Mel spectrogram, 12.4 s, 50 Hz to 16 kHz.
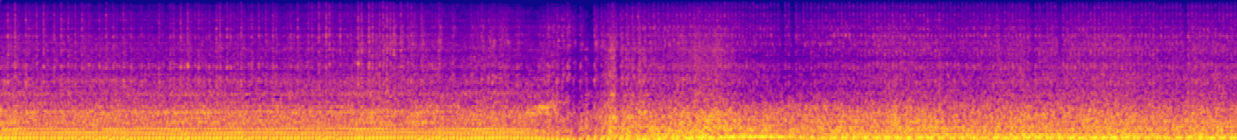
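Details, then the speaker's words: Circa-2015 Snapper rear-engine rider, push-mower-type engine, long stored, after carb clean: idle dips and drags as blades engage, then settles with uneven beat; a little water suspected still in the fuel; slight misfire under load. "they really don't like to have a lot of load on seems like a little bit of water in the fuel still doesn't really want to run right but it's still running"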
